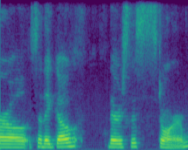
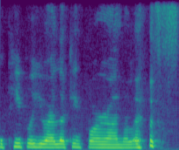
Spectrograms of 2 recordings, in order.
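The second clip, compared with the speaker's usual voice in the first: mock dramatic stage whisper. Describing a scene, quoting a man's line in a mock stagey whisper. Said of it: "in his stagey whisper voice".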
